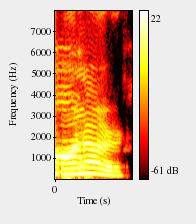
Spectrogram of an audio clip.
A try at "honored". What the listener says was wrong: It's not honored. Okay, beta, it's not honored. It's honored. We keep H silent. Honored.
